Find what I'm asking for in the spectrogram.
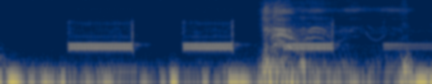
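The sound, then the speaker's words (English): Telephone keypad dialing tones sound while calling an unemployment phone number. There are several short, evenly spaced electronic beeps over a faint background hiss, with a brief noisy burst midway. “that's the sound of the unemployment phone number, and I have been calling it for a week straight.”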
